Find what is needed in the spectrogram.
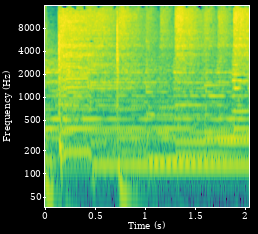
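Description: Metal band playing an instrumental passage with no vocals: sustained guitar chords over bass and drum kit, with a fast even pulse in the second half.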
